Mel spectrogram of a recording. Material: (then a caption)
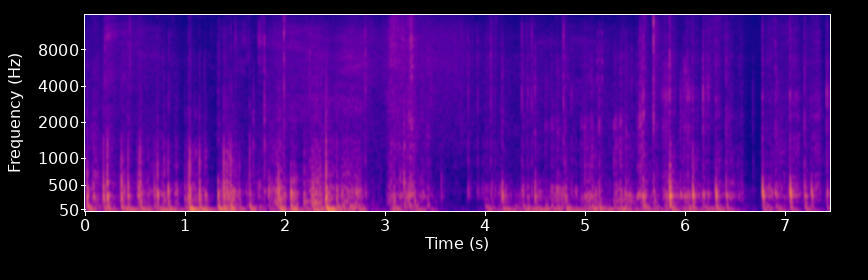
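Faux leather. A medium, hollow red faux leather handbag, held in both hands, is tapped and scratched with fingertips and nails on its side and top. The result is a dense run of quick, dull, hollow taps mixed with soft scratching, heavy in low thump and with little brightness. The taps stop ringing almost at once, and the sound briefly drops away twice before the tapping resumes.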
